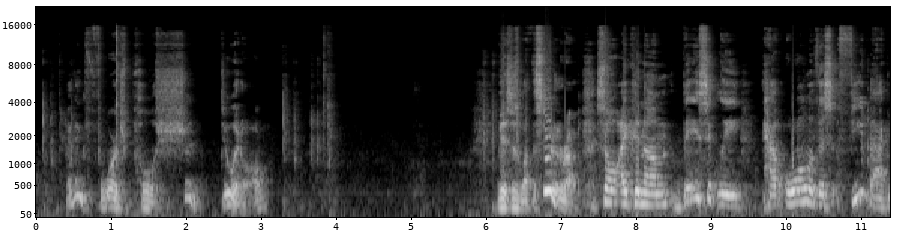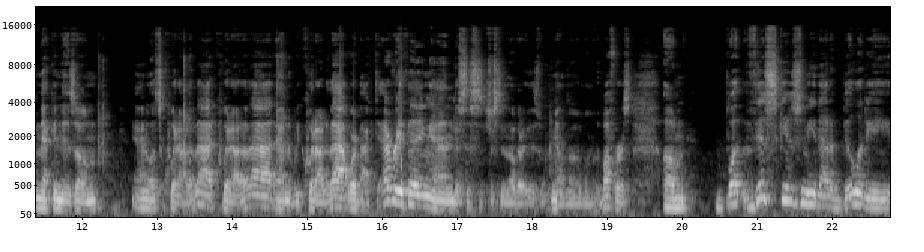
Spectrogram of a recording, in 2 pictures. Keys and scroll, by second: 0.0-0.5 typing, 1.0 Return, 3.2 Down, 3.6 Up, 3.8 Return, 5.6 Down, 5.8 Down, 6.1 Down, 6.2 Down, 11.0 typing, 12.1 typing, 13.3 typing, 14.6 typing.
